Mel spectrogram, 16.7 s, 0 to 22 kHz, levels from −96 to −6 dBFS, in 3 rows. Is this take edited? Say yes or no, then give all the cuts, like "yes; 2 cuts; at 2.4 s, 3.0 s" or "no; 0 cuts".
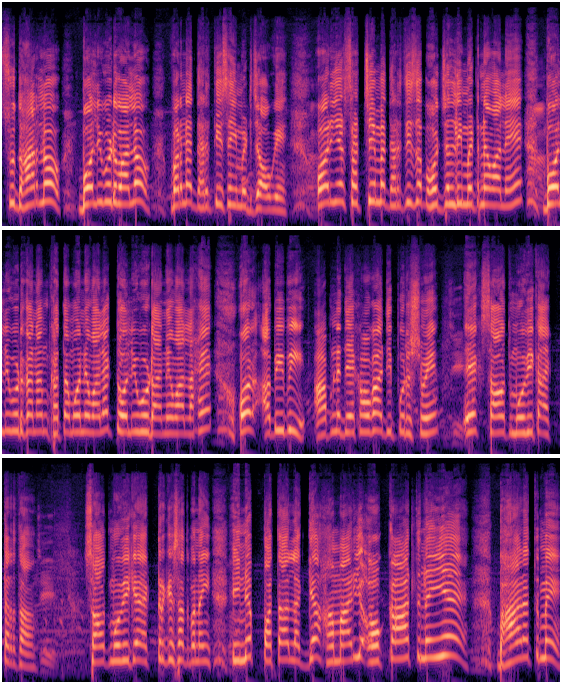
no; 0 cuts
